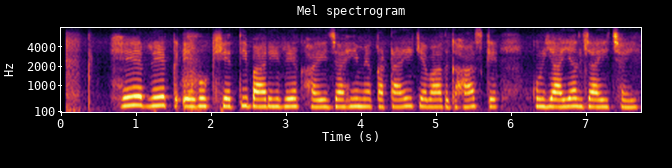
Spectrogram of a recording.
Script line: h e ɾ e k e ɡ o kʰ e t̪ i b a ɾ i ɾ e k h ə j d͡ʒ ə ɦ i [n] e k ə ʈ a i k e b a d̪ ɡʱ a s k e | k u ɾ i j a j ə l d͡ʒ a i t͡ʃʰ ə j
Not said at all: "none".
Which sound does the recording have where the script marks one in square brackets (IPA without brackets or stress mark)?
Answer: m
